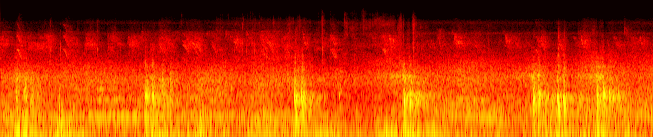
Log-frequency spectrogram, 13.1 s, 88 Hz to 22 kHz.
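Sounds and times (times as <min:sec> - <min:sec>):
road traffic rumble: 0:00.0 - 0:13.0
clattering knocks: 0:02.7 - 0:04.8, 0:05.5 - 0:06.9.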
